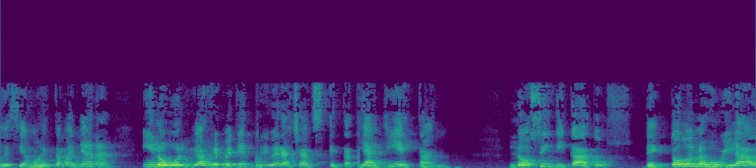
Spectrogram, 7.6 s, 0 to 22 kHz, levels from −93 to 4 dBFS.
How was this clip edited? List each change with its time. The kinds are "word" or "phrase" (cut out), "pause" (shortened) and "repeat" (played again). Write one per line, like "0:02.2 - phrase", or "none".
0:02.5 - word
0:03.6 - word
0:06.3 - pause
